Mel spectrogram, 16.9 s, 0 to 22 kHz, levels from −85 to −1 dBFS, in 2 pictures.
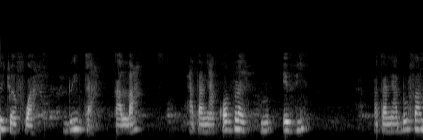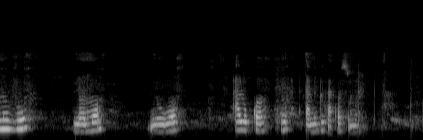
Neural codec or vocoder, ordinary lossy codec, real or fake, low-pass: none; AAC, 32 kbps; real; 5.4 kHz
